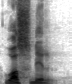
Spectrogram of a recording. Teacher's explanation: صاد از حروف استعلاء غلیظ تلفظ میشه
